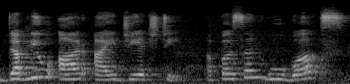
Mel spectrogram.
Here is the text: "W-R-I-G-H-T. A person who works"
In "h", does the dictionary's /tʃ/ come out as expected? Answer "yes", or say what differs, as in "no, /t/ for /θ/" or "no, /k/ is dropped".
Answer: yes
